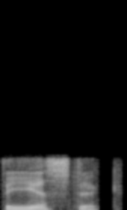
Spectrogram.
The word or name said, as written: theistic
